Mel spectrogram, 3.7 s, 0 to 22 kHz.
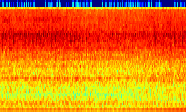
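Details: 2002 Ford Mustang GT V8 idling with a light, fast ticking of roughly three per second, steady with the idle; owner suspects an exhaust manifold gasket, source unconfirmed.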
